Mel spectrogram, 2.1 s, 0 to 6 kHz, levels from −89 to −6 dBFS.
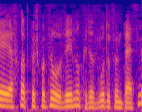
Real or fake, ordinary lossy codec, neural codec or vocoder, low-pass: fake; MP3, 24 kbps; codec, 16 kHz, 0.5 kbps, FunCodec, trained on LibriTTS, 25 frames a second; 5.4 kHz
